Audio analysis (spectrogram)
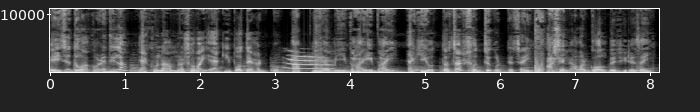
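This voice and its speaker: Young male Bangladeshi cartoon narrator: playful, mock-complaining, high-pitched and very lively in delivery. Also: a little fast, hardly any pauses. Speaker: cartoon narrator playing the son. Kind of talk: comic scripted storytelling. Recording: music behind the voice.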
